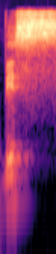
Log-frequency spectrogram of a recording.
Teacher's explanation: বিস যখন বলবো তখন আমাদের একটু টাইমও দিতে হবে, বাতাসও বের করতে হবে।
